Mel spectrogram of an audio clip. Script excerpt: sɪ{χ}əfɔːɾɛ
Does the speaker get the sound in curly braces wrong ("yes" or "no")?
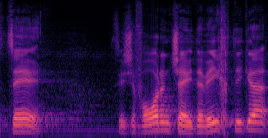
yes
